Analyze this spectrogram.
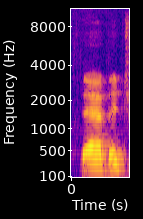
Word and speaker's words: Babbage: Yeah, it's just to make it clear that Babbage rhymes with cabbage.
